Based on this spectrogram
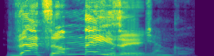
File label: sports announcer yelling thats amazing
